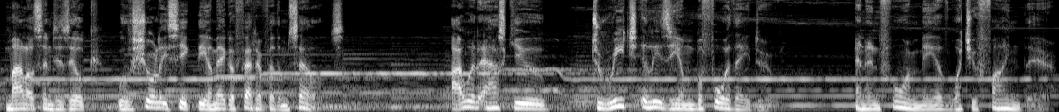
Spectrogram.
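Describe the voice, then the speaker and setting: Game role: a man plays courteous, solemn aged leader, mid-pitched, stately delivery over prominent music. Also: lightly acted. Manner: formal, measured, dignified. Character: solemn old male ruler, courteous and grave. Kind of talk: dramatic game cutscene acting. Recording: orchestral music behind the voice.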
